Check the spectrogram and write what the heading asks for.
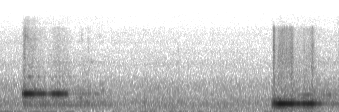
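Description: Two short pitched musical notes, each ringing out briefly. The first is higher and comes a third of a second in. The second is lower and louder and sounds near the end.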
